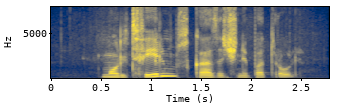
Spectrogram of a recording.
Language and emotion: Russian, neutral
